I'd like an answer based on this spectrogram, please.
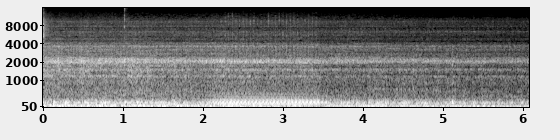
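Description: Yamaha XS850 three-cylinder motorcycle engine running under way, with road and wind noise. A steadier pitched engine hum stands out for about a second and a half from roughly two seconds in.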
